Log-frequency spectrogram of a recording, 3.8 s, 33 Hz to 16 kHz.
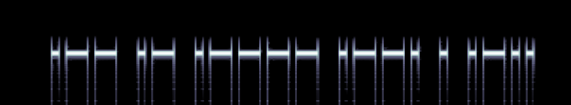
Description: Morse code, heard as a keyed tone, about 25 wpm, 700 Hz. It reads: WA1PEL
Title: USA Call Signs 25wpm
